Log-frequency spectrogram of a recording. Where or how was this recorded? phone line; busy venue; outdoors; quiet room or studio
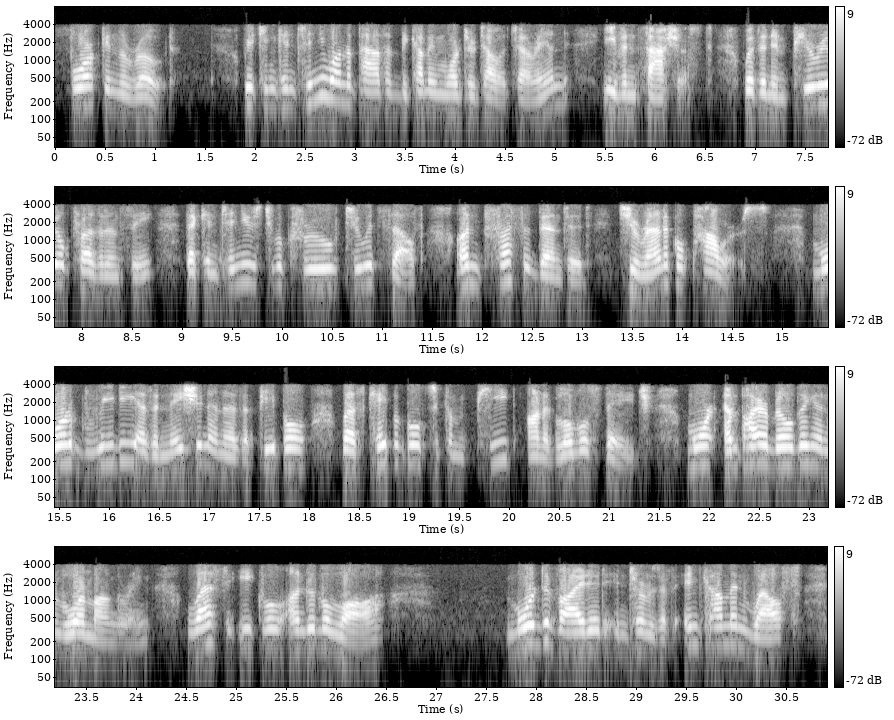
phone line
